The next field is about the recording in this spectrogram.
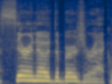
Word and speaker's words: Cyrano de Bergerac: Yeah, a real, yeah, Cyrano de Bergerac we got on our hands.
